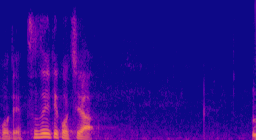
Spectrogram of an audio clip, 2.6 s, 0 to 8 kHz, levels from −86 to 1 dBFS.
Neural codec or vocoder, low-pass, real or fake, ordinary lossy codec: codec, 16 kHz, 8 kbps, FreqCodec, smaller model; 7.2 kHz; fake; Opus, 32 kbps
